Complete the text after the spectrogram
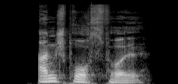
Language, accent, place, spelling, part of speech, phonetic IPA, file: German, Germany, Berlin, anspruchsvoll, adjective, [ˈanʃpʁʊxsˌfɔl], De-anspruchsvoll.ogg
- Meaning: 1. sophisticated, fastidious 2. demanding, ambitious, challenging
